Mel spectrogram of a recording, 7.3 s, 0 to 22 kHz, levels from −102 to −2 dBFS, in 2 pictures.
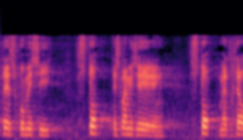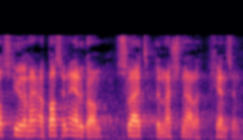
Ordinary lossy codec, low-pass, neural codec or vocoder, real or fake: none; none; codec, 16 kHz, 4 kbps, FunCodec, trained on LibriTTS, 50 frames a second; fake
